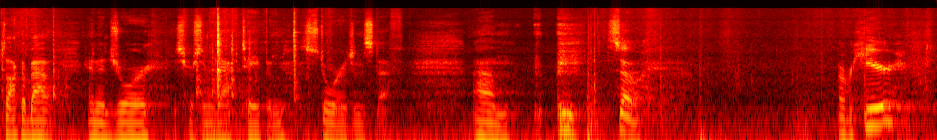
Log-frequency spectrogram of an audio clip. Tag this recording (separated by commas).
inside a small room, Speech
